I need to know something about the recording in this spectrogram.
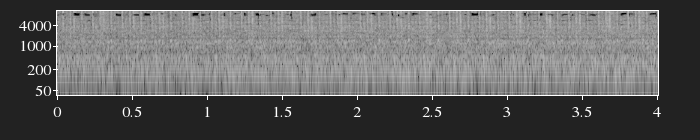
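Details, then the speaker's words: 2009 Ford F-150 5.4 3-valve after a botched timing job by another shop, purge valve tested good and capped off: loose uneven idle chug, laboring, still rolling idle; rough idle, cause suspected, not confirmed. "we're capped off on here we're not flowing anymore still rolling idle on there"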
